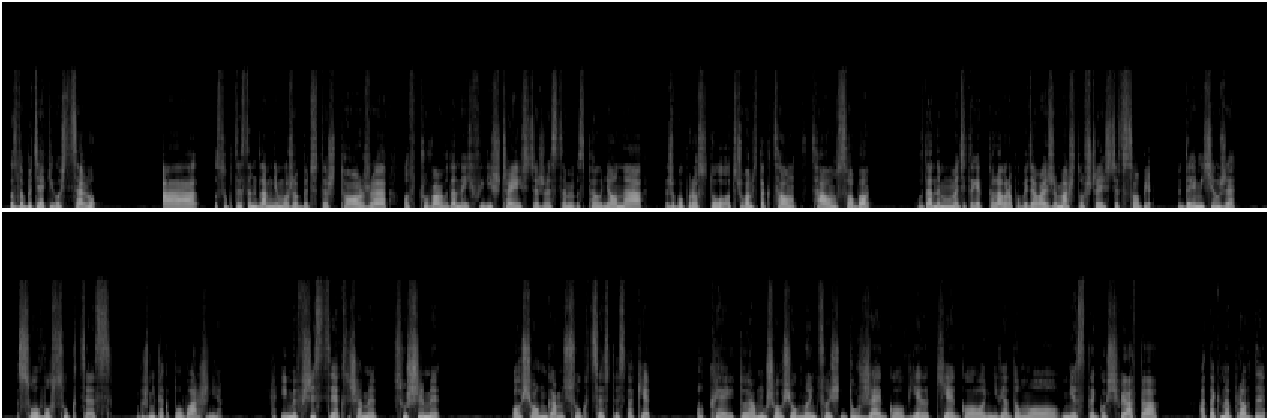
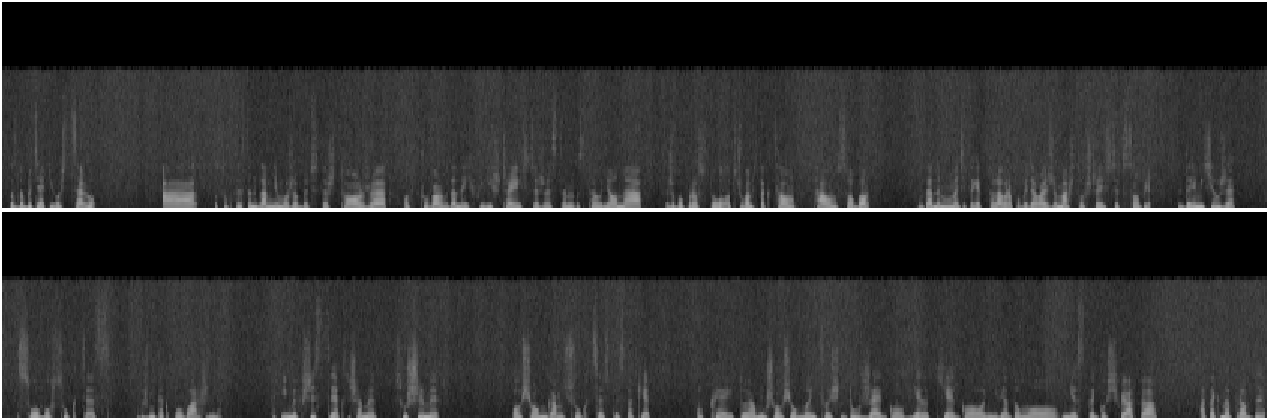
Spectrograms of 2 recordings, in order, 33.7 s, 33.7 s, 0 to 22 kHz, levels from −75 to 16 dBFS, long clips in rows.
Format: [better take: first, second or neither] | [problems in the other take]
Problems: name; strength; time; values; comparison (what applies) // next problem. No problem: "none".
first | hiss; noticeable; throughout; 15 dB below the speech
